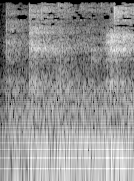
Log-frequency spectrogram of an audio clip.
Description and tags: pasta salad mechanical
This is an edited video of someone mixing pasta salad to sound like either light rain or a sink of some sort dripping.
